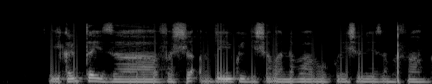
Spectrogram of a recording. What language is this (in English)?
Kinyarwanda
